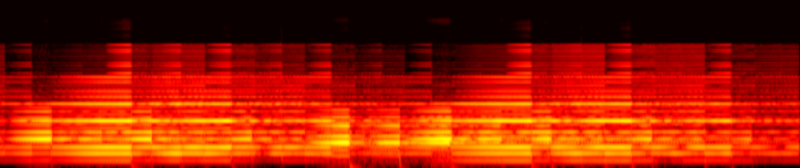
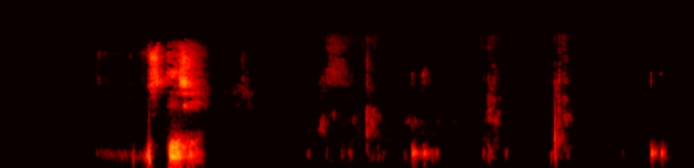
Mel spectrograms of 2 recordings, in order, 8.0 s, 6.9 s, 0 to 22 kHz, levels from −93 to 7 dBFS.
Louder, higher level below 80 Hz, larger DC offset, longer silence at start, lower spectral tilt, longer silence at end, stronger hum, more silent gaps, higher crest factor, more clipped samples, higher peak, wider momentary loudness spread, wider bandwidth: first, -23 LUFS vs -33 LUFS; first, -72 dBFS vs -78 dBFS; neither; second, 0 s vs 1.45 s; first, -4 dB/octave vs -2.5 dB/octave; second, 0 s vs 0.3 s; neither; second, none vs 2.67-3.07 s, 4.60-4.80 s, 5.16-5.50 s, 5.84-6.05 s, 6.17-6.48 s; second, 16 dB vs 28 dB; neither; first, -8 dBFS vs -16 dBFS; second, 11 LU vs 27 LU; second, 8.8 kHz vs 10.5 kHz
